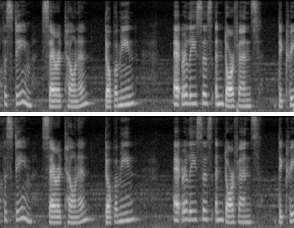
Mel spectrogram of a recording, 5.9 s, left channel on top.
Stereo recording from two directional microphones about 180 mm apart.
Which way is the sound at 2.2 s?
30° left (ahead or behind).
